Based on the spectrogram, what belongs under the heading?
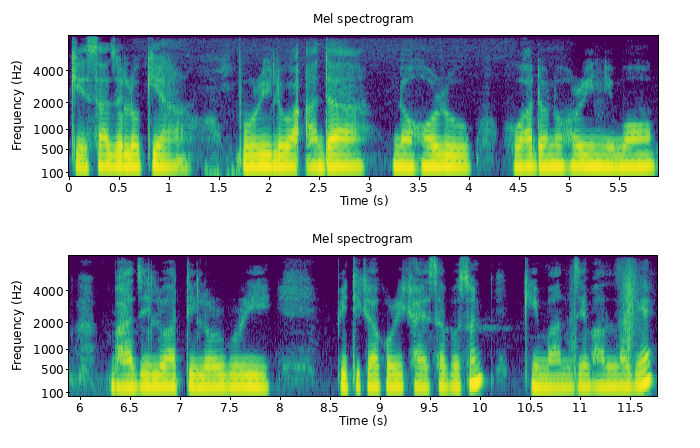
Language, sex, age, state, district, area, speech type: Assamese, female, 18-30, Assam, Tinsukia, urban, spontaneous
